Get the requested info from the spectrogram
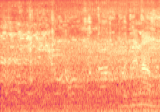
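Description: Background music, with a goat bleating over a low steady rumble.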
